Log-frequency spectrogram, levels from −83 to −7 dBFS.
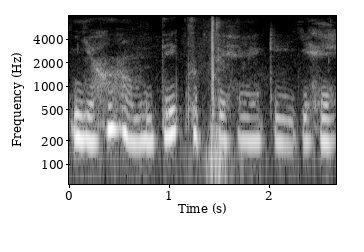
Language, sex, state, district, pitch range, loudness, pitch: Hindi, male, Himachal Pradesh, Shimla, 195-230 Hz, -22 LUFS, 200 Hz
